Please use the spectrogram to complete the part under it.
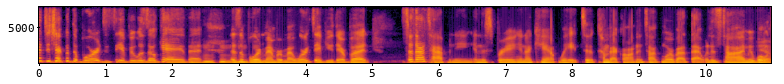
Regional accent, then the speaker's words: Michigan, United States; I grew up on East Lawn between Charlevoix and Verner.

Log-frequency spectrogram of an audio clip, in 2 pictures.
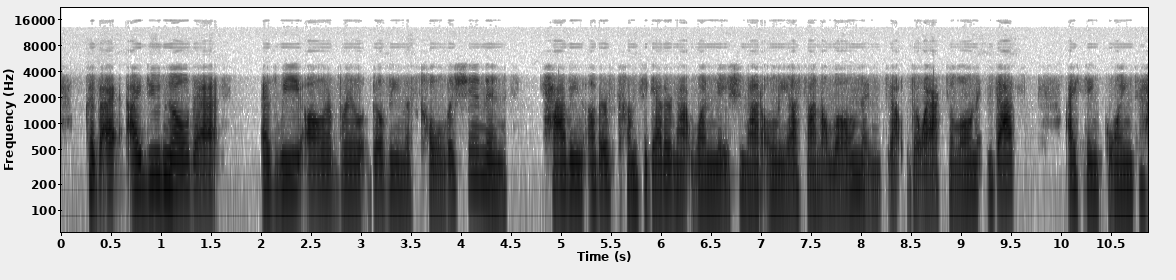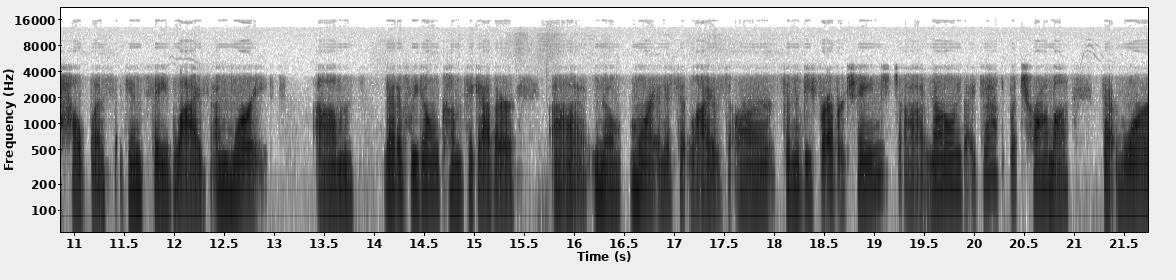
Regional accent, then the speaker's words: Detroit, Michigan, United States; You know, look, growing up in Detroit, I just know this.

